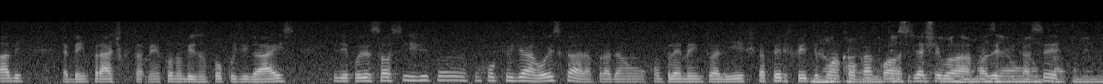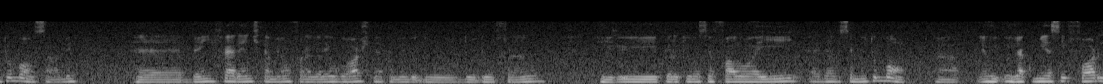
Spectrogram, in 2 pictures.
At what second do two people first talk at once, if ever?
8 s

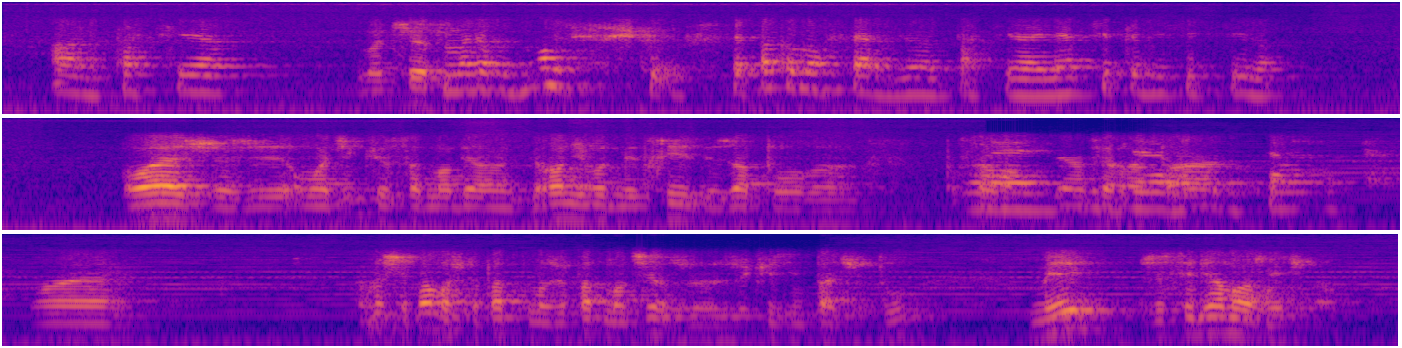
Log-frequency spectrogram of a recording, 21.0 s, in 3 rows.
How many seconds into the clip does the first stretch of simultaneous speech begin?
12 s

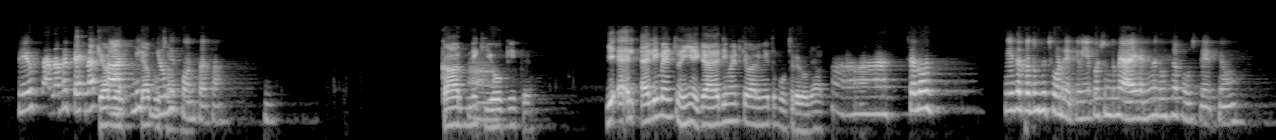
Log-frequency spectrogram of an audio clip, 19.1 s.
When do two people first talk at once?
2 s

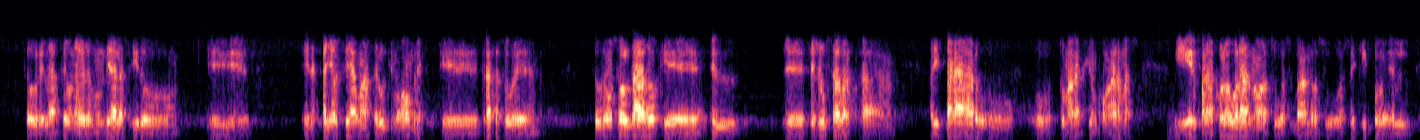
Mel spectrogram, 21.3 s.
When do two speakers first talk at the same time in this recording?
none

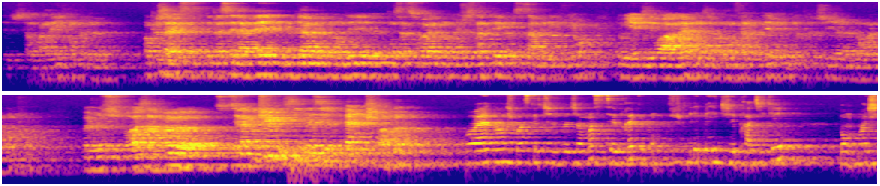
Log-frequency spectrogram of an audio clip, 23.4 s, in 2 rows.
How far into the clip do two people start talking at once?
none

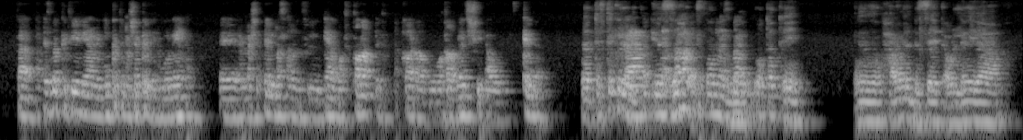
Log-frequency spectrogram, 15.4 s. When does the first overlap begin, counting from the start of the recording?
9 s

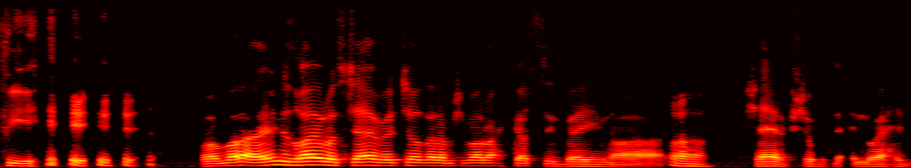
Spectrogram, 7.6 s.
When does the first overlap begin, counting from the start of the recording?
none

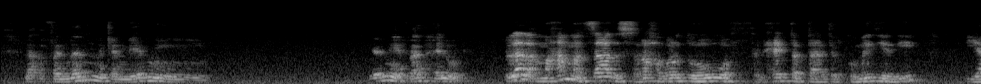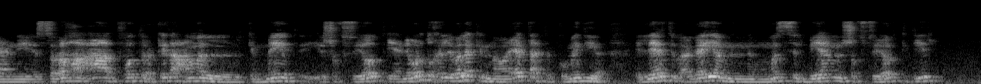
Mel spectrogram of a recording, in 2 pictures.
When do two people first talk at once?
none

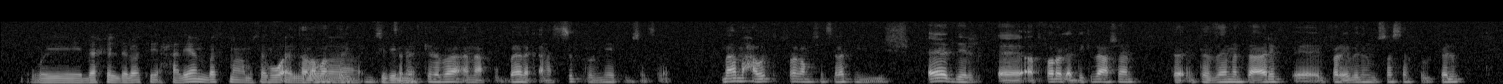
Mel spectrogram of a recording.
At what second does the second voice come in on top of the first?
3 s

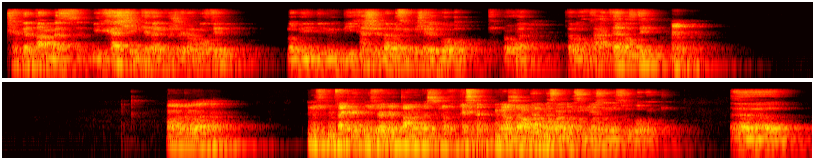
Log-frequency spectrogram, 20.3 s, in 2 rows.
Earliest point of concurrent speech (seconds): 16 s

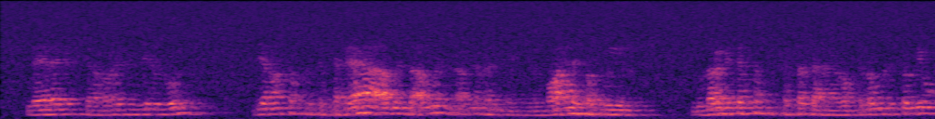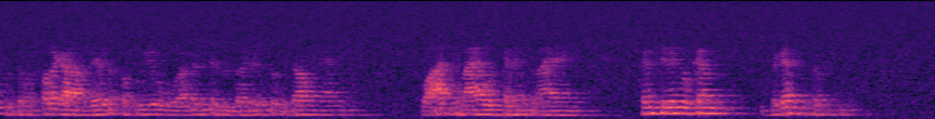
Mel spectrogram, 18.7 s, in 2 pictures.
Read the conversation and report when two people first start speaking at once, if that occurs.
none

